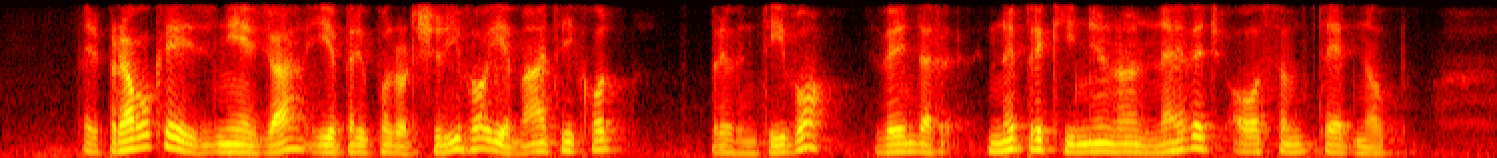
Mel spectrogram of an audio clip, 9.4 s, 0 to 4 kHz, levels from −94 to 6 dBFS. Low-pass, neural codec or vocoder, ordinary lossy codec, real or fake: 3.6 kHz; codec, 16 kHz in and 24 kHz out, 0.6 kbps, FocalCodec, streaming, 4096 codes; none; fake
